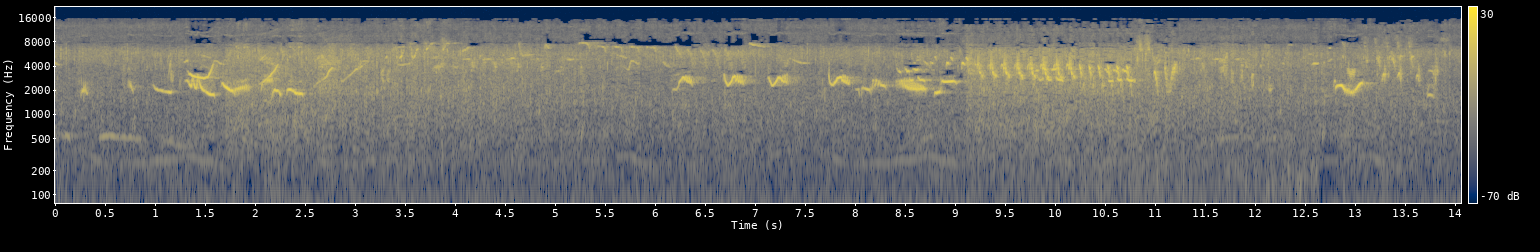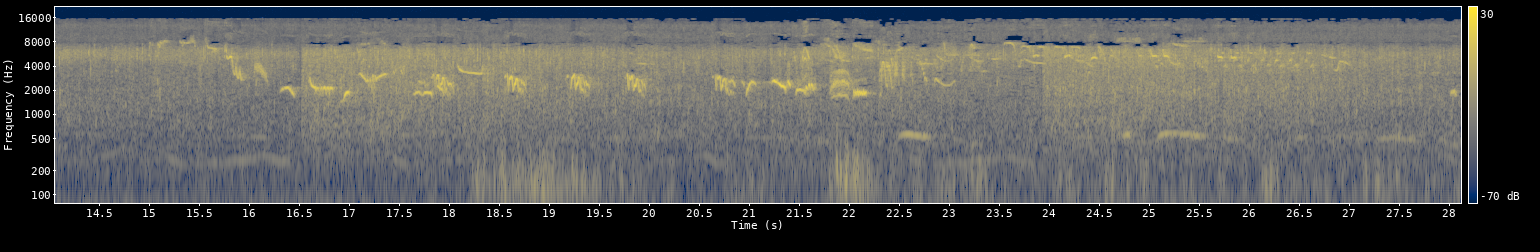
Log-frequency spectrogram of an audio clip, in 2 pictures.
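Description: Birds chirping and singing in clusters of short calls, with a fast trill about ten seconds in.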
